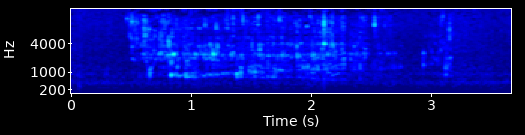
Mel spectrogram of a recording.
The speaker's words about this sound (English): In the same way, after supper, he took the cup and he poured it.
